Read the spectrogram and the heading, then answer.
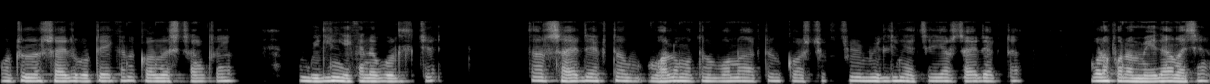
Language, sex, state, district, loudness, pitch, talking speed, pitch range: Bengali, male, West Bengal, Jhargram, -19 LUFS, 155 Hz, 135 wpm, 150-165 Hz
